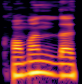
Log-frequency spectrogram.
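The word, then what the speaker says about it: cmdlet: Bunun yerine Powershell'de bir cmd LED yani common LED olarak telaffuz edilen çalıştırıldığında özelliklerini ve yöntemlerini koruyan nesneler döndürür.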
